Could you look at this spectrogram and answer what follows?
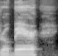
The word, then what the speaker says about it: Robert: That is how it is officially pronounced, is Robert. He has given people permission to call him Robert because people screw it up a lot.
